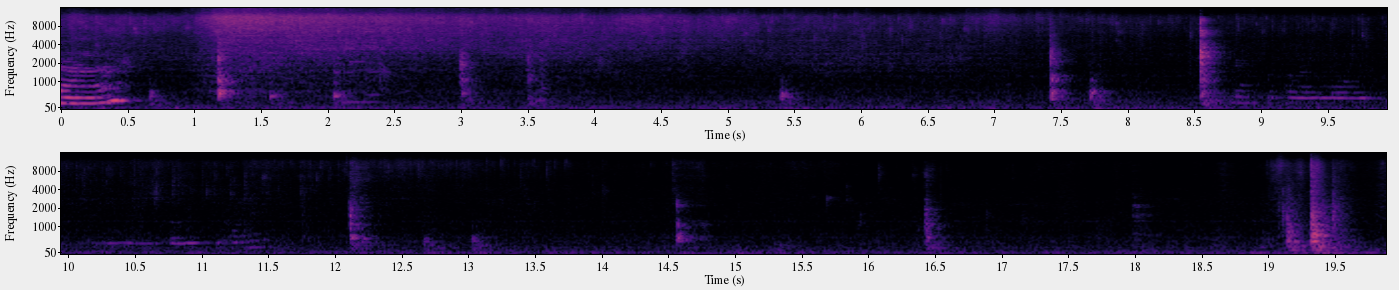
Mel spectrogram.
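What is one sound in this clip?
A wooden spatula scrapes and taps against a metal pan.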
